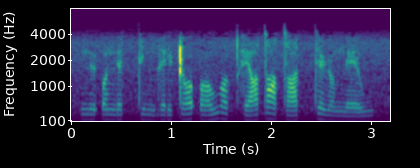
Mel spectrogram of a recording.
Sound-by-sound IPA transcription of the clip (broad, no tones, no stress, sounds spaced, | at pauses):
n̪ ø ʔ ɔ n ɾ ə tː i n d̪ ɛ ɾ i ʈ ɔ ʔ ɔ w ɔ t̪ʰ ɛ w dˤ ø w tˤ ø tː ɛ ɳ ɔ n̪ ɛ w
